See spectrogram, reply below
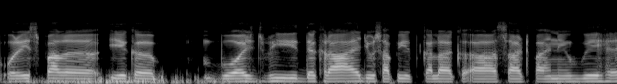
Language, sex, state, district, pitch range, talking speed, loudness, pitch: Hindi, male, Chhattisgarh, Kabirdham, 130-140 Hz, 165 wpm, -21 LUFS, 140 Hz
